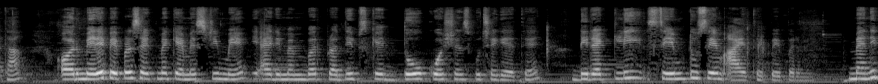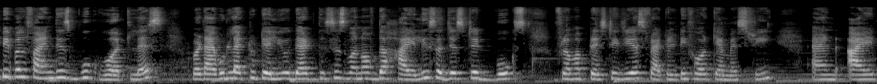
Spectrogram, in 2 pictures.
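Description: No dropouts, distortion, level jumps or timing faults turn up anywhere in the recording.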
